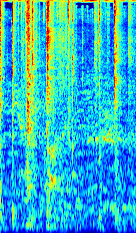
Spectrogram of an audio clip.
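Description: Arcade buttons and a joystick click rapidly.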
